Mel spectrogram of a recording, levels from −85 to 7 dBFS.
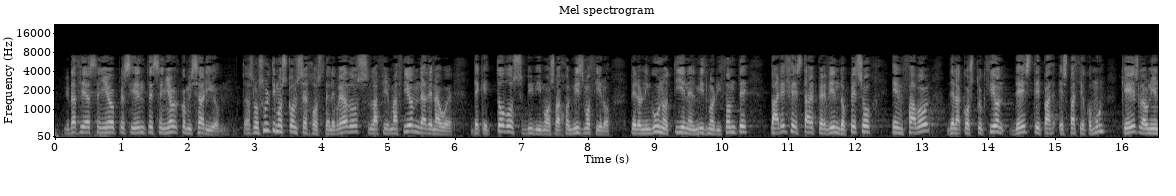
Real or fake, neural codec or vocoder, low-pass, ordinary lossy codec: real; none; 7.2 kHz; none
